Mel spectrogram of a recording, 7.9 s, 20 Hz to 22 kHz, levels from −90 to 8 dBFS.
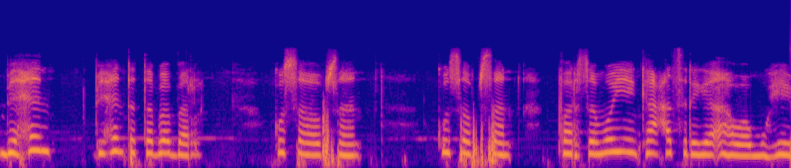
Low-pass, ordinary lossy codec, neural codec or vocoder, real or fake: none; none; none; real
